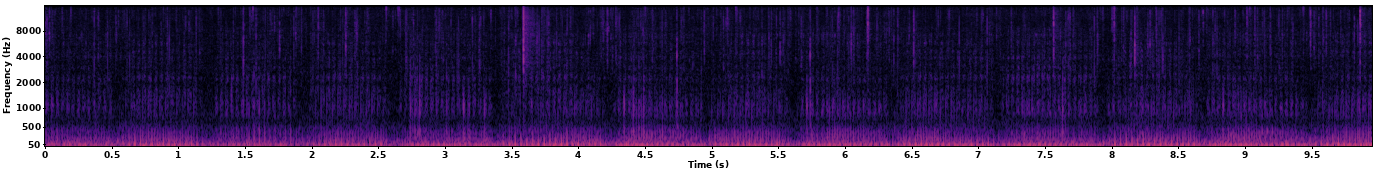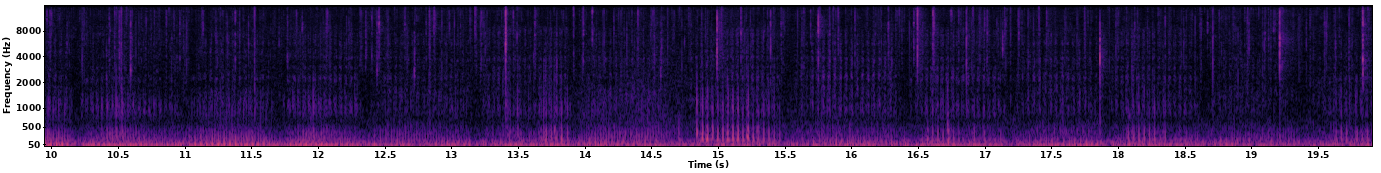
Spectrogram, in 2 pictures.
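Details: Long stretch of steady low purring from a cat, its rumble pulsing with each breath, set against continuous crackling and occasional louder pops from a fireplace.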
